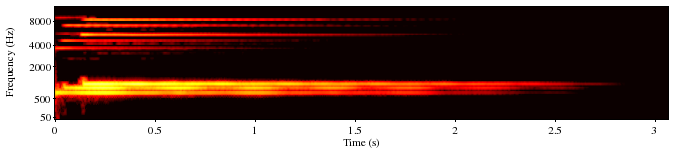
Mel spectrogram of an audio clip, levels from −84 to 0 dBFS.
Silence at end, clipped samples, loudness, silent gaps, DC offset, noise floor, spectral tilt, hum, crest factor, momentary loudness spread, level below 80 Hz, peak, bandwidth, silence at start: 1.05 s; under 0.1%; -19 LUFS; none; under 0.1%; -71 dBFS; 4.5 dB/octave; none; 18 dB; 23 LU; under -90 dBFS; -4 dBFS; 9.4 kHz; 0 s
